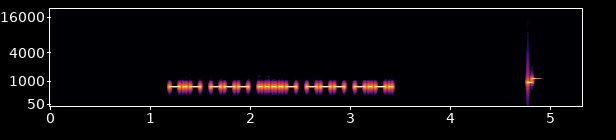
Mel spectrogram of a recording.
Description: Morse code, heard as a keyed tone, about 36 wpm, 700 Hz. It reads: KO4OC
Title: USA Call Signs - 5 Characters - 4x Character Spacing - 35wpm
